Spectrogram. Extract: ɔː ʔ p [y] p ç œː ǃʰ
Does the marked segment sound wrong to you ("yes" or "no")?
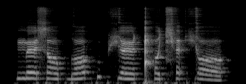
yes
